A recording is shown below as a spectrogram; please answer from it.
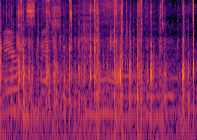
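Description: Scattered hand claps from a small group, irregular and uneven, with voices chattering faintly underneath.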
